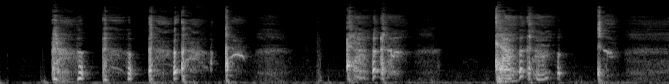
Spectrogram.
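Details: Adult who vapes, unsure whether the cough comes from vaping or from getting sick: about eight harsh, barking cough bursts with throat clearing and sniffs; heavy barking cough.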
